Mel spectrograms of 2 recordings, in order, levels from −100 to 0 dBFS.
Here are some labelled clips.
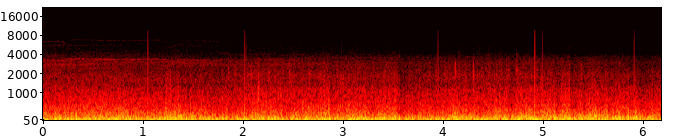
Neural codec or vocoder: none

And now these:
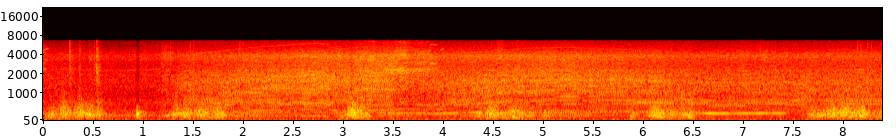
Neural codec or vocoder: none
